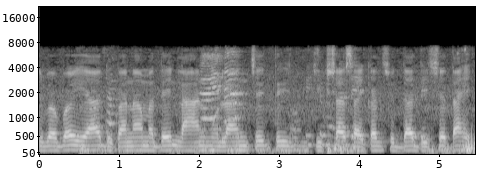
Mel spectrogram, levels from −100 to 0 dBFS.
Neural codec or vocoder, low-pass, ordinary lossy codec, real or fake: none; 7.2 kHz; none; real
